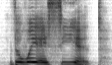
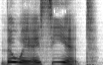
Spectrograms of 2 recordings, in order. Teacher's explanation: pronunciation wise you stress on the word see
